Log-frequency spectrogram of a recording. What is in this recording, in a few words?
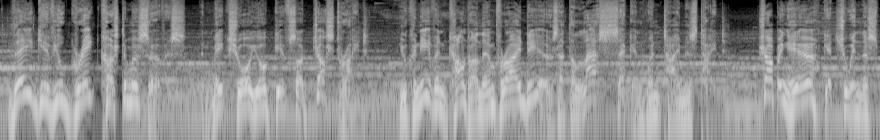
Holiday Radio English; Retail Assoc Of Mass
